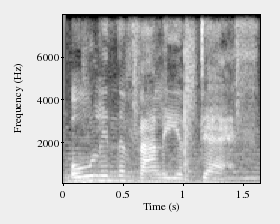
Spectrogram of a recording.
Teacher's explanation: the last syllable, the word death, is stressed, so it feels like the start of a new foot altogether. This is called a masculine ending.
